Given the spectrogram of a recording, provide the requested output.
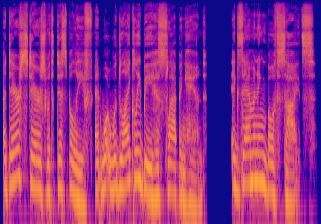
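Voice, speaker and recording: A woman's voice: mid-range voice, expressive, measured pace, husky, no room sound, clean studio sound. A woman narrating a fantasy video game in a composed, descriptive storytelling style.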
